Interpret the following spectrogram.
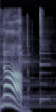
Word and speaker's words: knob: k knock and knob we do not pronounce the k at the beginning of these words just like we do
